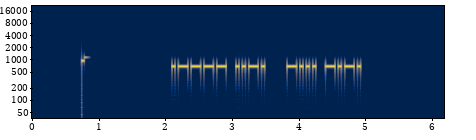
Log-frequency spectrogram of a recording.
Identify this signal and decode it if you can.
Morse code, heard as a keyed tone, about 25 wpm, 700 Hz. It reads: 1F BC
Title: Field Day Exchanges Encore - 25wpm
